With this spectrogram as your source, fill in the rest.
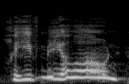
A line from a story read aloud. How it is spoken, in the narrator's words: she shrieked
